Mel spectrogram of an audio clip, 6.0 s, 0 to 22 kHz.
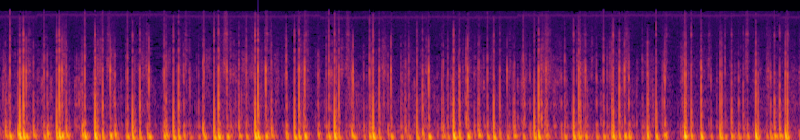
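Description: Fingertips tap rapidly and irregularly on the flat faces of a tablet-sized, hollow, dark gray fabric-covered hard-shell EVA zip pouch. Each tap is a short, dull, hollow thump centered low, around 113 Hz, with almost no ring and very little bright content.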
